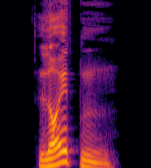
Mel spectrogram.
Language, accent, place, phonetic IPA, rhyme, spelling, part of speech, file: German, Germany, Berlin, [ˈlɔɪ̯tn̩], -ɔɪ̯tn̩, Leuten, noun, De-Leuten.ogg
- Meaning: dative plural of Leute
